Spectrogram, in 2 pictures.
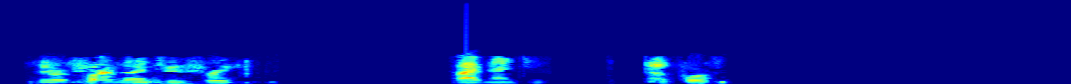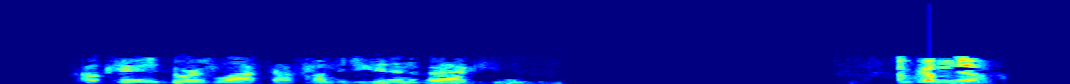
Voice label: Scottsdale PD Sth Dispatch, scanner

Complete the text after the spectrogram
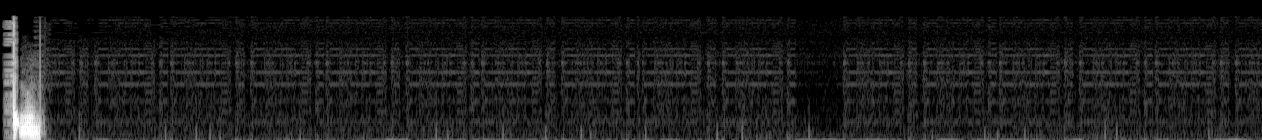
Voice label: Info Sheriff Common, scanner audio

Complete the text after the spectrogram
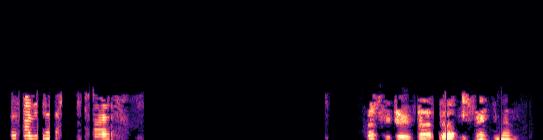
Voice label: Fire Dispatch; K8 - FDCOM 8 - South; B- Phx Fire and Public Works

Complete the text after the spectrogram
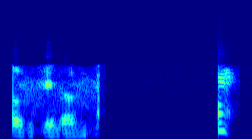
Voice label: Sheriff, scanner audio; South Scottsdale; MCSO - EAST Sheriff-EastCnty

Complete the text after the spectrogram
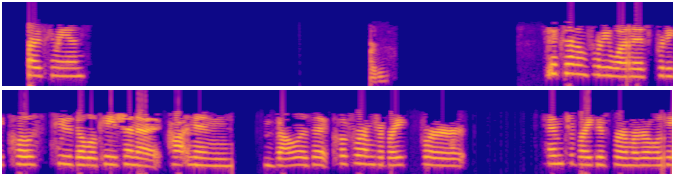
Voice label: Mutual Aid-Intersystem Interop B, scanner

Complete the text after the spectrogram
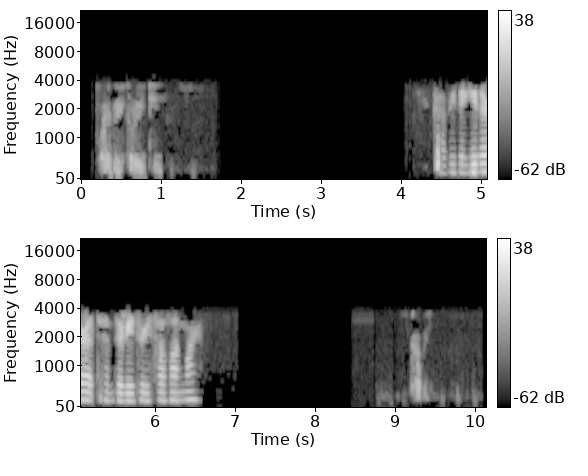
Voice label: Police Department, Dispatch

